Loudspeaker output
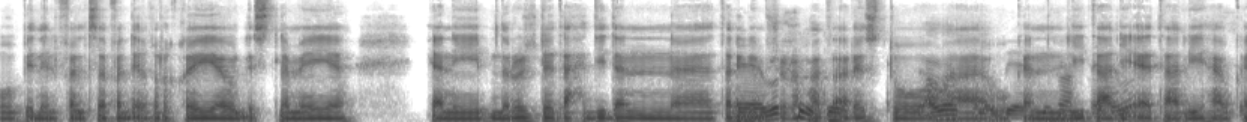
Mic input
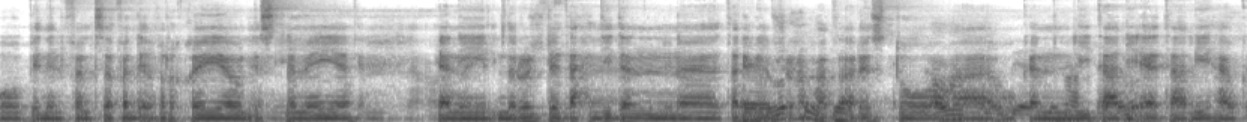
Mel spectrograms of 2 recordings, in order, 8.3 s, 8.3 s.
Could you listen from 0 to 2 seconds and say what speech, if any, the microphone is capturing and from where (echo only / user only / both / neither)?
both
